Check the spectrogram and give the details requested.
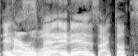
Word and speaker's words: Carolyn: you pronounce that Caroline. Yeah. At least I do.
